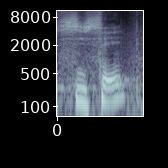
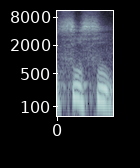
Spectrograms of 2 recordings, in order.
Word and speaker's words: Cissé: Parce que quand on m'appelait, au lieu de dire Sissé, je dis Sissi. Je dis non, C.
